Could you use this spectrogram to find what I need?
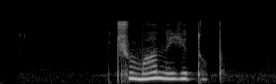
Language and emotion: Russian, neutral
